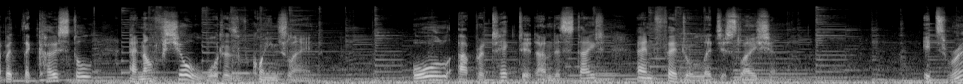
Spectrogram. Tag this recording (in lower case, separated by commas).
music, speech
